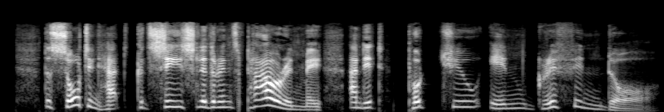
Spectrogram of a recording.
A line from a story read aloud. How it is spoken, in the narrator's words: said Dumbledore calmly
